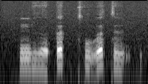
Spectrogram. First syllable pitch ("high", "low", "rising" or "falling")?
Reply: low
